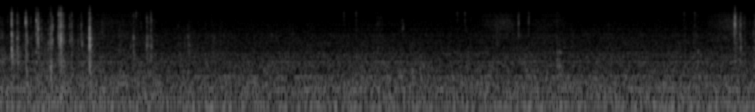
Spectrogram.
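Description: Computer keyboard typing, a brief cluster of close key clicks at the start and a few more near the end, faint over a steady background hiss with long quiet gaps between.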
